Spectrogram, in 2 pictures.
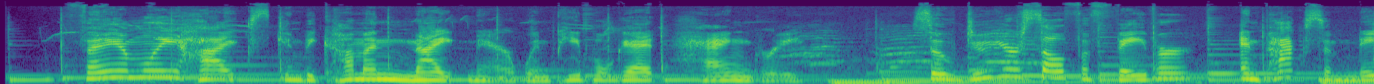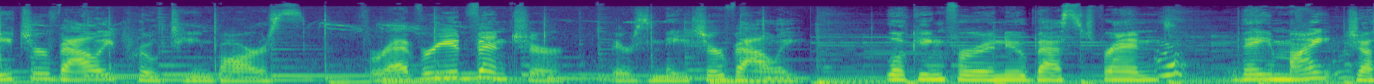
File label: Commercial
